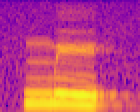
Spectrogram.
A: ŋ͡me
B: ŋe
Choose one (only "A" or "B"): A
